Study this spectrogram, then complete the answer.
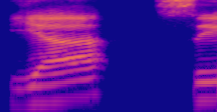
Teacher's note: एक है हुरूफ मद्दा, फिर है मद्द लाजिम, यानी या को हम एक अलिफ खींचेंगे, सीन को हम तीन अलिफ खींचेंगे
